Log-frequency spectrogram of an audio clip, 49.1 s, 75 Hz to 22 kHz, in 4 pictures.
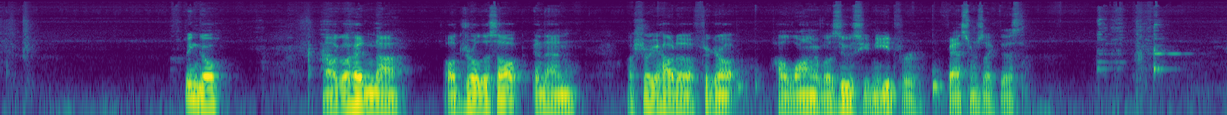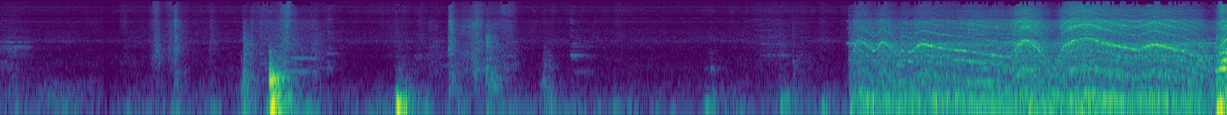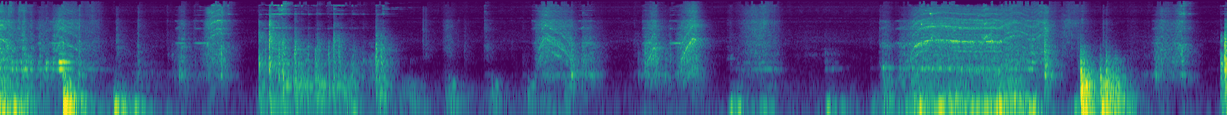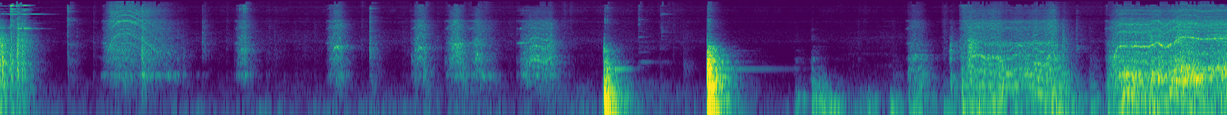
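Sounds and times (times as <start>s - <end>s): power drill whining: 20.8s - 25.4s, 33.4s - 35.0s, 45.9s - 49.0s.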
